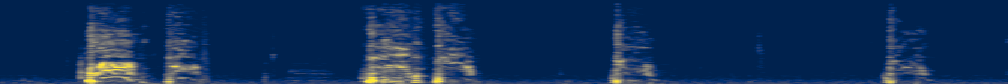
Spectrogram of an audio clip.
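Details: Adult man, tanker truck driver, after water went down the wrong way: bursts of harsh coughing in pairs, about four episodes, a reflex cough clearing the airway after aspirating water.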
